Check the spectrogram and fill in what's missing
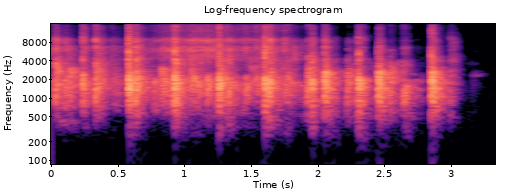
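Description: A small indoor audience at a property event claps for the host, producing a burst of distinct, slightly uneven hand claps, close and fairly loud, that lasts about three seconds before stopping sharply.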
